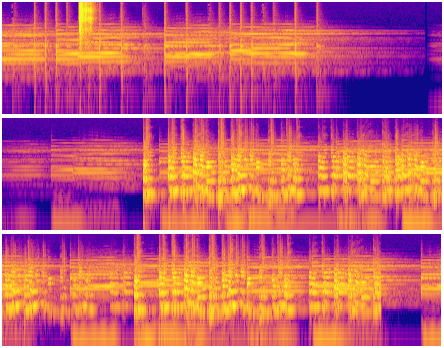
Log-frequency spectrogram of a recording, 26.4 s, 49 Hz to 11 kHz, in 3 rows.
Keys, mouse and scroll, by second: 8.8 click, 11.4 click, 25.1 space, 26.2 click.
